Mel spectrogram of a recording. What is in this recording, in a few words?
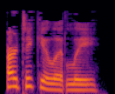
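"articulately", English, British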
